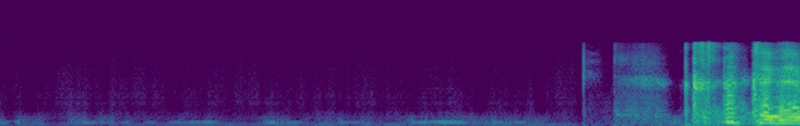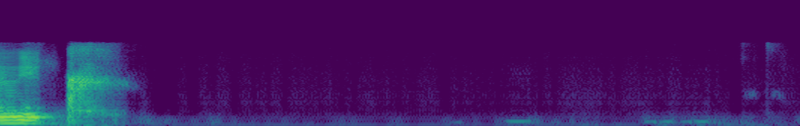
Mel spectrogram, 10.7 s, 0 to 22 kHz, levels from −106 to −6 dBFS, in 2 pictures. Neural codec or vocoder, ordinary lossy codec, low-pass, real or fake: codec, 16 kHz, 1 kbps, FreqCodec, smaller model; Opus, 64 kbps; 5.4 kHz; fake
